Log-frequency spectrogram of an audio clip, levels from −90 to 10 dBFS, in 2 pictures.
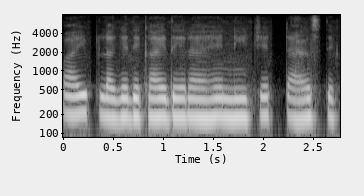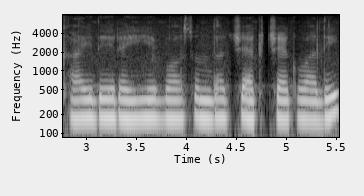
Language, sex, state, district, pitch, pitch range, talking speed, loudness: Hindi, female, Uttar Pradesh, Jalaun, 175 Hz, 170-180 Hz, 195 wpm, -14 LUFS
